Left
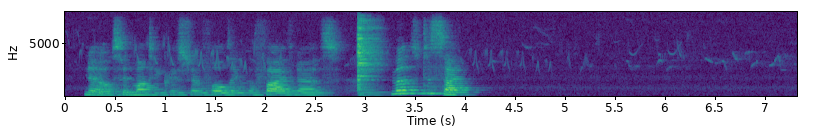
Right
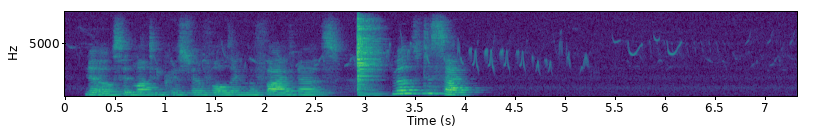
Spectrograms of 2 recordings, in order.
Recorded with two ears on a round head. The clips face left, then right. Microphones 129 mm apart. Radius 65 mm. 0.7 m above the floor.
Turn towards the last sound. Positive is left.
turn(degrees=-35)  # may be behind; listen again after turning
